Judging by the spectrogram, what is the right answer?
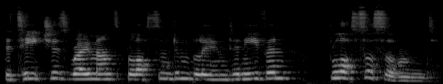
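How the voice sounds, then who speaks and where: A woman with a fairly high voice narrates a children's storybook. Her delivery is expressive and theatrical, made for young listeners. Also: slow, reverberant. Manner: expressive, theatrical delivery with acted sound words. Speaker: teacher reading story aloud.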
